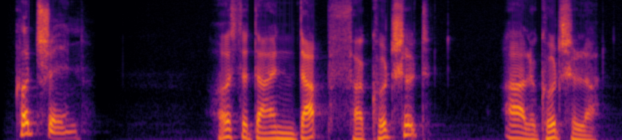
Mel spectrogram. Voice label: "kodd scheln", wittlich

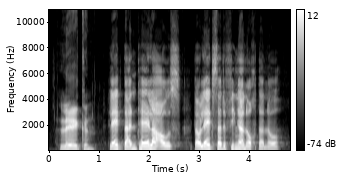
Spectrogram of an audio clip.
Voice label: "laeaegken", Wittlicher; das wittlicher woerterbuch; woerterbuch vertonung

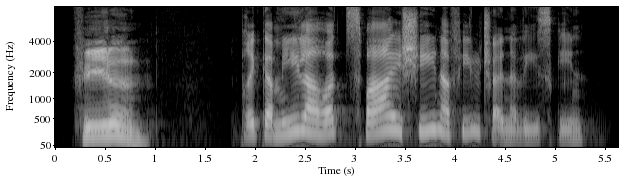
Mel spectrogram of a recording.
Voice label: "fiehlschi", wittlicher

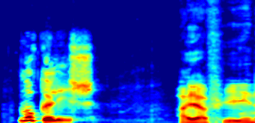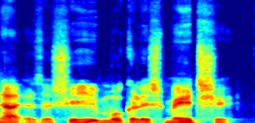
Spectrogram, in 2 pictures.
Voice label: "mugkelisch", wittlich

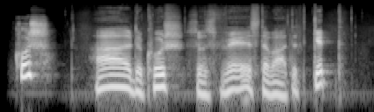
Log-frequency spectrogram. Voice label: "kusch", Wittlicher; das wittlicher woerterbuch; woerterbuch vertonung

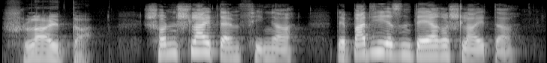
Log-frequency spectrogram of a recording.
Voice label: "schleiter", wittlich

